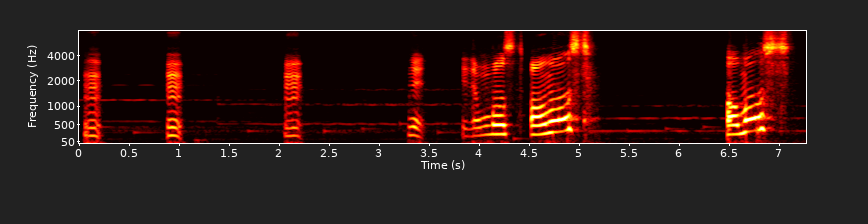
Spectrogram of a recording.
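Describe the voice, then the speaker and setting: High-voiced woman streaming a game. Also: animated, extremely slow, pauses often, clean tone. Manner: rambling, repeats phrases playfully. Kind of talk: casual livestream game commentary. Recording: game music behind. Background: game music.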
